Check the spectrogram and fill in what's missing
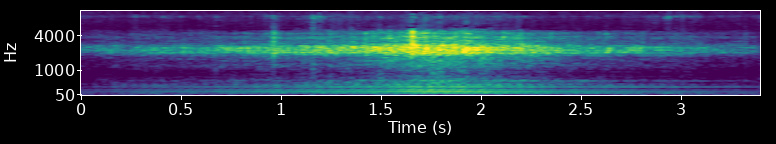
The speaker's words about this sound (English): Maxton's car whipped by.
